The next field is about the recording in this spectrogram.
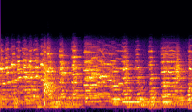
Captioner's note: pop; jovial music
